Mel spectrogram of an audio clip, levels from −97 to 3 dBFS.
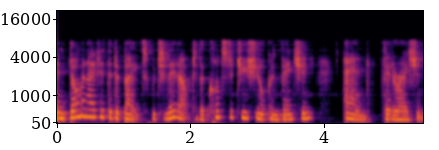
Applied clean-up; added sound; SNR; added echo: neural mask model DeepFilterNet 3.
